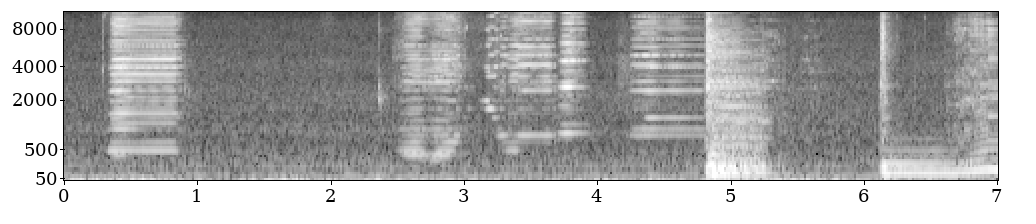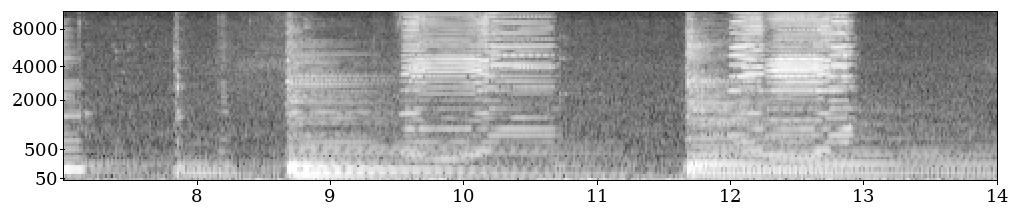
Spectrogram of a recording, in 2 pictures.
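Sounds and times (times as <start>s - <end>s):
harmonica: 0.3s - 1.0s, 2.5s - 5.4s, 8.6s - 14.0s
strummed acoustic guitar: 4.7s - 14.0s.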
